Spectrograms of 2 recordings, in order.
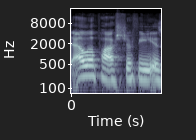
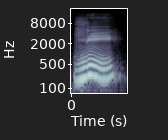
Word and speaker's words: gli: This sound of the li is going to come more from the back of your throat. So it sounds like li.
